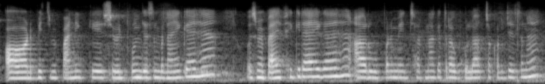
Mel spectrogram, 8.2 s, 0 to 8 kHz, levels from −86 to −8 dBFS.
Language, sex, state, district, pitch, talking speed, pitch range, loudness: Hindi, female, Bihar, West Champaran, 230 Hz, 200 wpm, 225-250 Hz, -19 LUFS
